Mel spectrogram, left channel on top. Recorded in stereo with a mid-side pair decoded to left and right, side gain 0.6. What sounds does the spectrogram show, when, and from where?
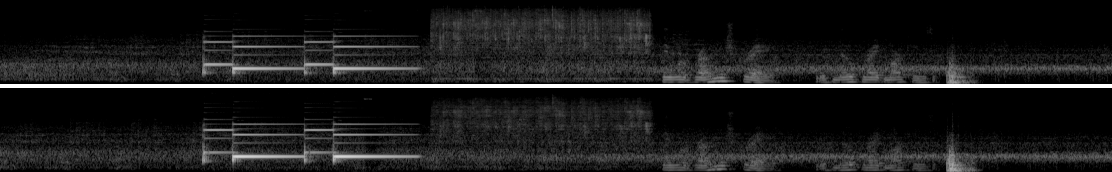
2.0 s a chime: 25° right, 0.7 m
4.3 s a running tap: 40° left, 1.0 m
6.6 s a man speaking: 35° left, 1.1 m
9.5 s knocking: 35° right, 0.7 m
